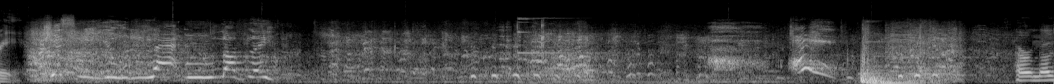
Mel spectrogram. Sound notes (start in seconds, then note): 3.1 laughter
